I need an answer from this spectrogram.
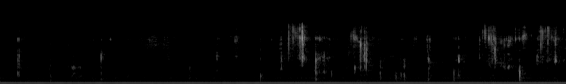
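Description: Close-miked mouth sounds of a man eating cheesecake. There are a few faint ticks at first, then a run of sharp chewing smacks and clicks from about three seconds in.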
